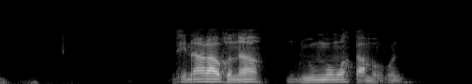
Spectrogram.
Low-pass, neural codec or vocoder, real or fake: 5.4 kHz; codec, 16 kHz in and 24 kHz out, 0.6 kbps, FocalCodec, streaming, 4096 codes; fake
